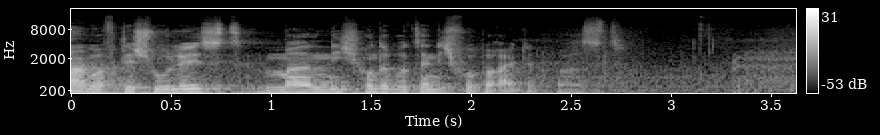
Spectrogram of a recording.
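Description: A middle-aged man speaks calmly, close to a microphone.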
